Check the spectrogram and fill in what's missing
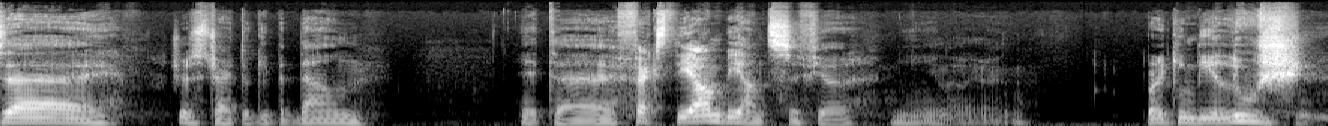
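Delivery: flustered, obliging busybody gnome; accented gnome, halting and confidential; gnomish exhibitor. Acted.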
